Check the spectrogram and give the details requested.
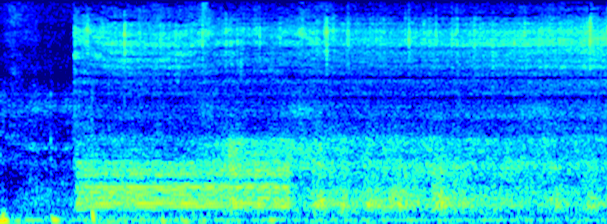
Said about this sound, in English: I mean, this is like a sound effects app as well as a relaxation app, because they are really evocative sounds. Just thunderstorm, it's maybe one of the best ones here.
